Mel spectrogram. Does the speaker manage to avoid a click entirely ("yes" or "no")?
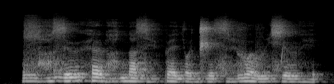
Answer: yes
